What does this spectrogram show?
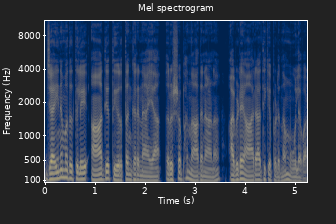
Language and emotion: Malayalam, neutral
